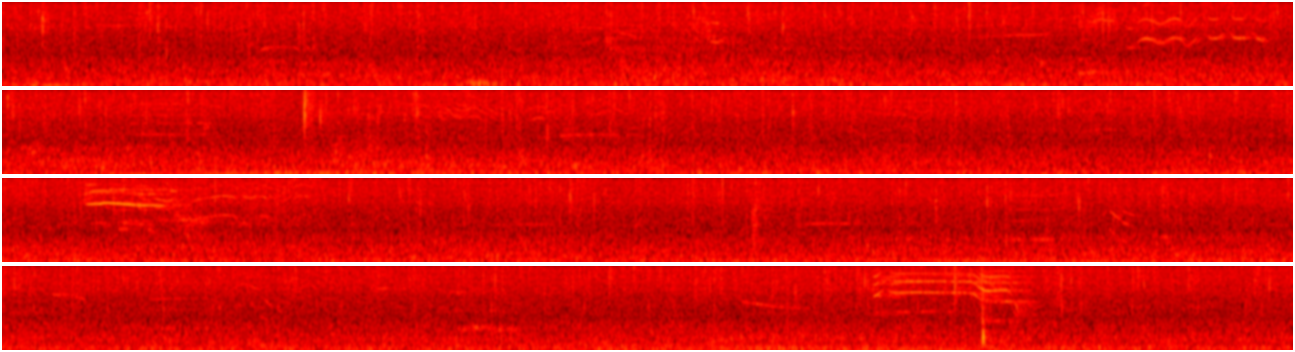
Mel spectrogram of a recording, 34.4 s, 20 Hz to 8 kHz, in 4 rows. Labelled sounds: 1.7	2.0	killer whale, northern resident, G clan, 1.3 to 1.6 kHz
6.6	8.4	killer whale, northern resident, G clan, 1.7 to 4.3 kHz
9.5	9.8	killer whale, northern resident, G clan, 1.4 to 4.7 kHz
12.3	12.7	killer whale, northern resident, G clan, 1.4 to 1.6 kHz
17.7	18.8	killer whale, northern resident, G clan, 1.4 to 5.3 kHz
22.6	22.9	killer whale, northern resident, G clan, 1.4 to 1.6 kHz
26.8	27.2	killer whale, northern resident, G clan, 2.3 to 2.5 kHz
30.8	32.8	killer whale, northern resident, G clan, 1.6 to 6.2 kHz

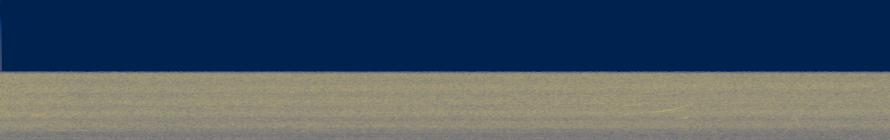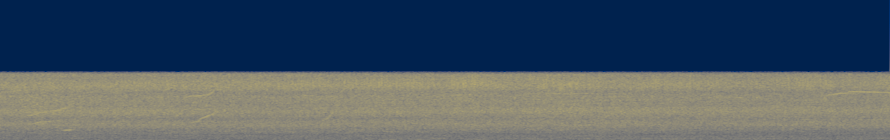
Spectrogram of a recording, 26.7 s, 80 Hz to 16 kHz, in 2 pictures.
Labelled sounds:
25.8	26.6	killer whale, 5.2 to 5.7 kHz

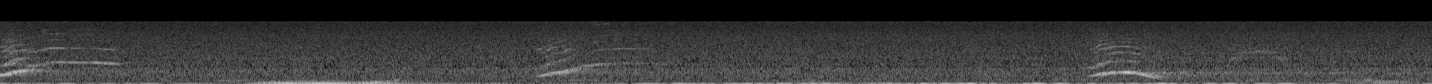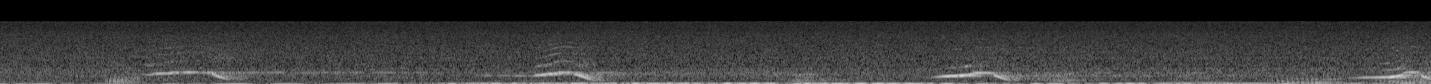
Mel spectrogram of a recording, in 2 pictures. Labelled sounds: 0.0	1.2	humpback whale, 0.80 to 4.3 kHz
5.7	6.4	humpback whale, 0.80 to 2.1 kHz
10.9	11.4	humpback whale, 0.80 to 2.3 kHz
12.4	12.7	humpback whale, 1.6 to 1.9 kHz
19.7	20.1	humpback whale, 0.80 to 2.3 kHz
23.8	24.1	humpback whale, 0.80 to 0.93 kHz

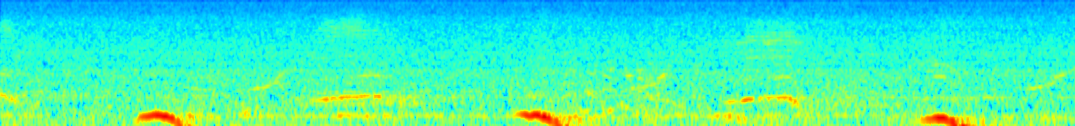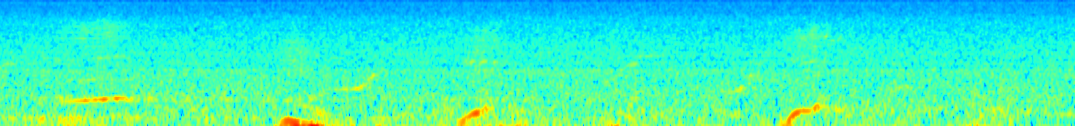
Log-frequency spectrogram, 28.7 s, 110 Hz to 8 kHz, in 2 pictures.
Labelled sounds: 4.3	4.7	humpback whale, 2.6 to 3.4 kHz
15.2	15.9	humpback whale, 2.0 to 3.2 kHz

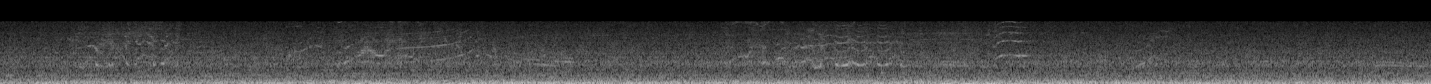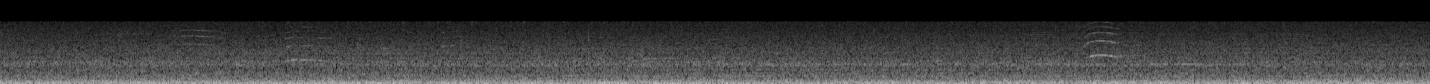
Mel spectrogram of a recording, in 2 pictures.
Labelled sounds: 4.0	4.5	killer whale, southern resident, 2.0 to 2.5 kHz
8.3	8.7	killer whale, southern resident, 0.87 to 1.0 kHz
9.9	10.3	killer whale, southern resident, 1.2 to 1.5 kHz
25.1	25.6	killer whale, southern resident, 1.3 to 4.5 kHz

